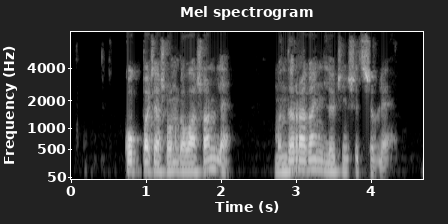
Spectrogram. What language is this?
Western Mari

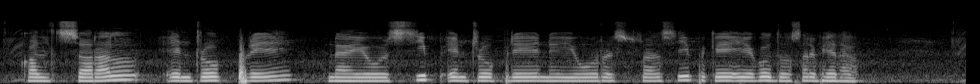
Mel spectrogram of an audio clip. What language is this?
Bhojpuri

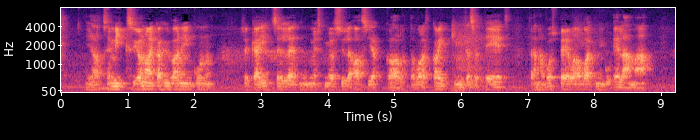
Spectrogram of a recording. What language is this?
Finnish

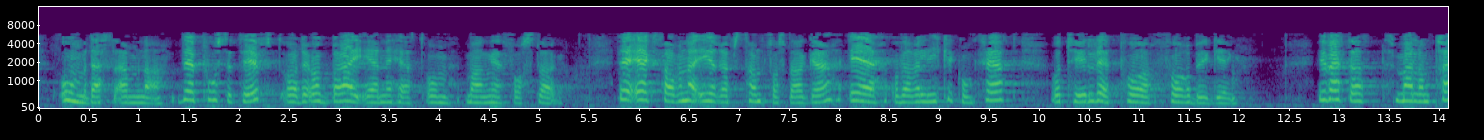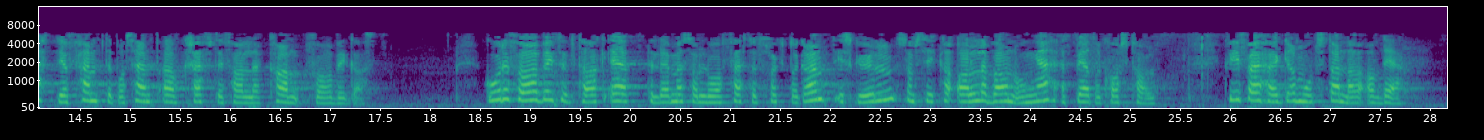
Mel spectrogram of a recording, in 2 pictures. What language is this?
Norwegian Nynorsk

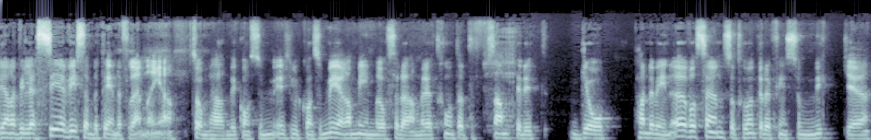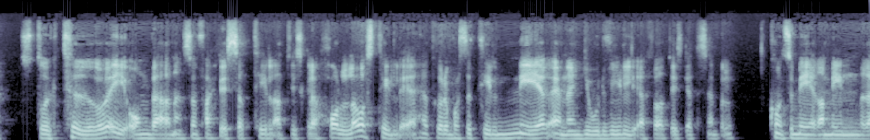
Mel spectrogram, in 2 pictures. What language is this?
Swedish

